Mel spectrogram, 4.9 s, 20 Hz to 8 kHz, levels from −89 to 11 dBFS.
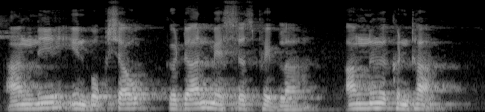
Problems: constant background noise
